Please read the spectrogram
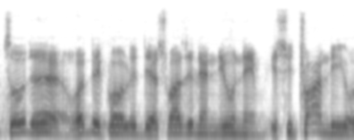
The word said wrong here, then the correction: Eswatini: Dawood Mondi says Eswatini. – Yeah, Eswatini. You see, he knows he can pronounce the word properly with tajweed in it. Eswatini. You must pull it a little bit, Mondi.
